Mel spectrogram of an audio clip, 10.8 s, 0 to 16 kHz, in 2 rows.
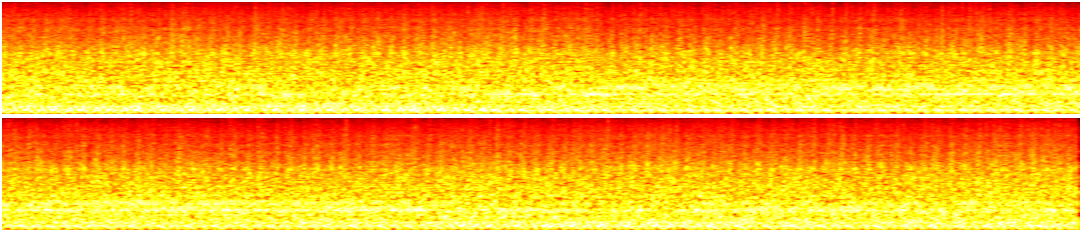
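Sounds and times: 
engines running: 0.0 - 10.7.

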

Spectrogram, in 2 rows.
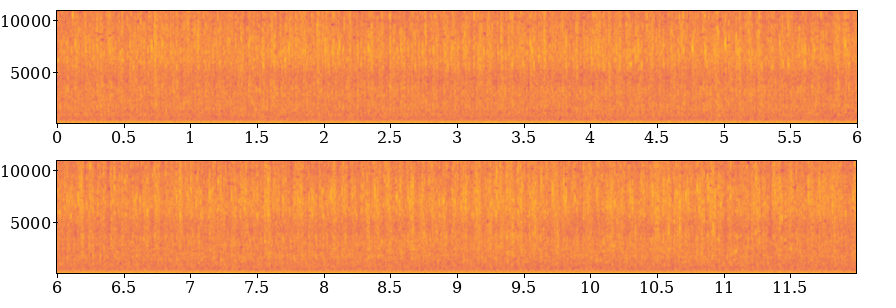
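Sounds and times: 
Panther tank engine revving under load: 0.0 - 11.9.

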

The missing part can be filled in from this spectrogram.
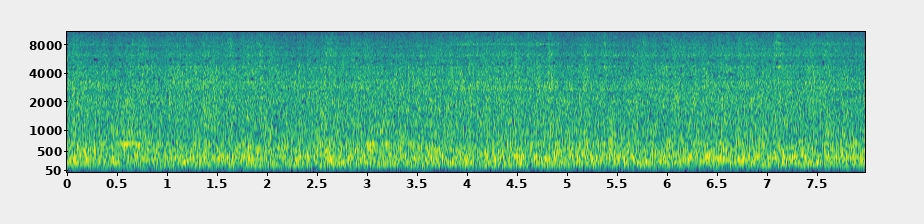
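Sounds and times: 
tank engine running: 0.0 - 7.9.

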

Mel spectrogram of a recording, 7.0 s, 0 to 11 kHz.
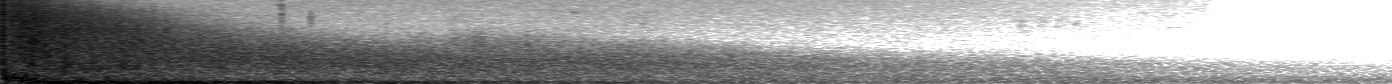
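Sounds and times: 
C4 explosion: 0.0 - 4.2.

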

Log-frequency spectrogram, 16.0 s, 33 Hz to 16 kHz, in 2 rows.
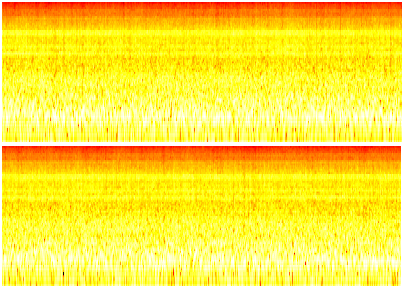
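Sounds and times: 
jet engine: 0.0 - 15.9.

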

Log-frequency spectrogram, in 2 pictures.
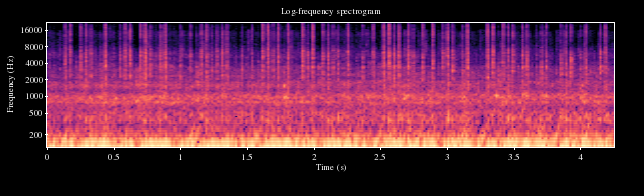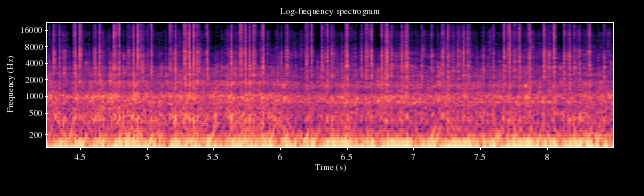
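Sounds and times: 
Rolls Royce Merlin aircraft engines: 0.0 - 8.5.

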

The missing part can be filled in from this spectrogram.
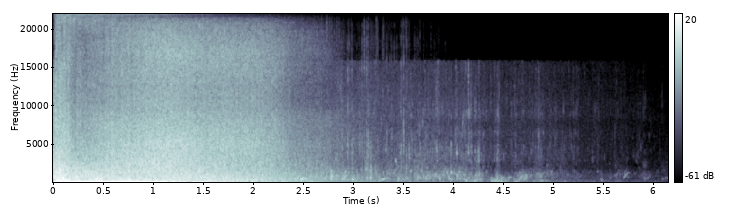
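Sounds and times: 
water explosions: 0.0 - 3.4.

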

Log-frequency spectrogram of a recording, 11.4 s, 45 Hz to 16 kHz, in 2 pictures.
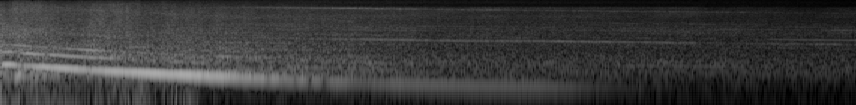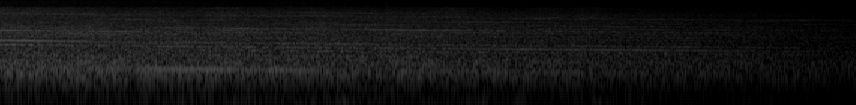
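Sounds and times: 
AI-9V aircraft auxiliary power unit shutting down: 0.0 - 5.0.

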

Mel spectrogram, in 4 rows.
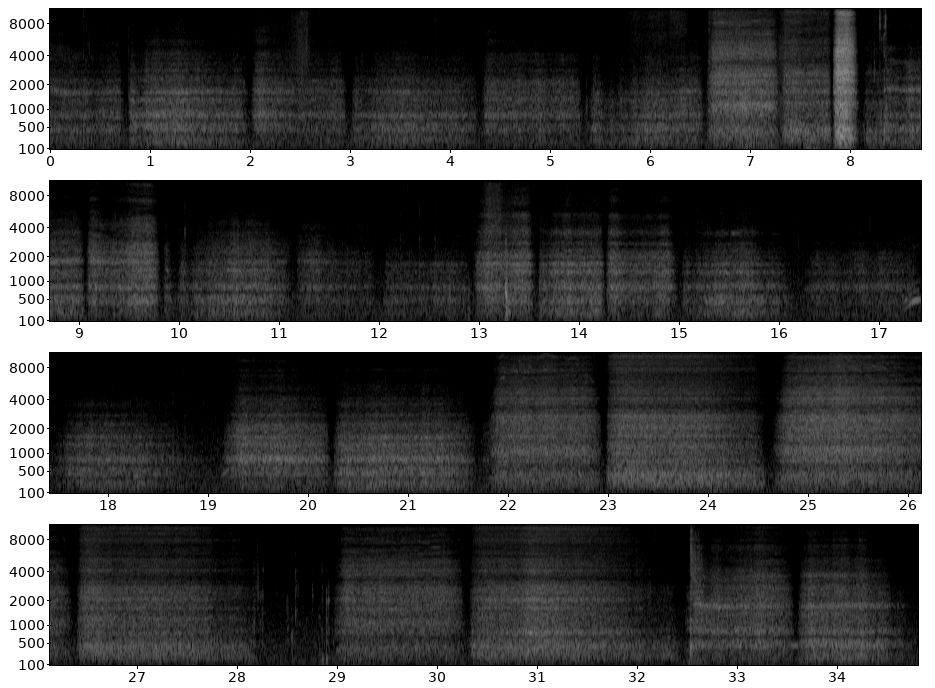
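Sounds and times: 
breath: 0.0 - 28.3, 28.9 - 34.8.

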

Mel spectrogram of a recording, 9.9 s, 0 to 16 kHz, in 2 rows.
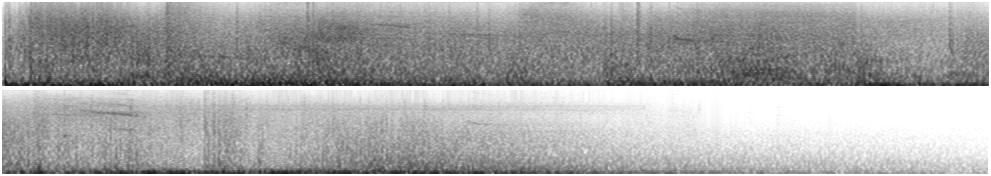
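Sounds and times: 
ammunition dump explosion: 0.0 - 9.8.

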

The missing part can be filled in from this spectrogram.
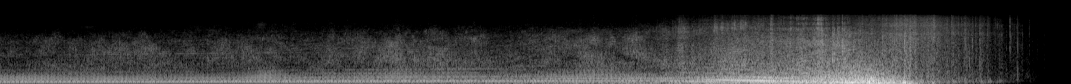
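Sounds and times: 
plane crash: 4.2 - 10.2.

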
